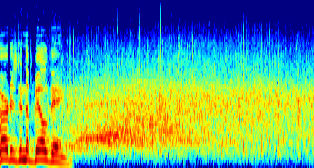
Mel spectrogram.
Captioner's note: cheering, applause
